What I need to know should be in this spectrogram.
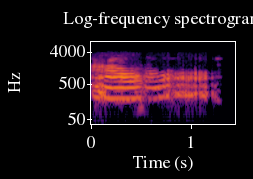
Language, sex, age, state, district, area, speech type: Odia, female, 45-60, Odisha, Ganjam, urban, conversation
